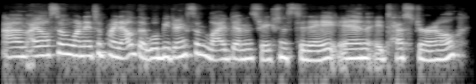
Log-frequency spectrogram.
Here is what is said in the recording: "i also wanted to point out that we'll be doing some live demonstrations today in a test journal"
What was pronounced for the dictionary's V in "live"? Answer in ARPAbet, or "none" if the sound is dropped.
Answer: V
